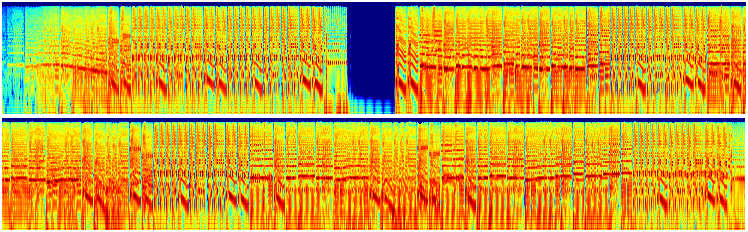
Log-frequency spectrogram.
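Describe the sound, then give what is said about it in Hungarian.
The finale of a musical composition plays: a dense, loud passage with layered sustained tones and busy, clashing parts, cutting out briefly near the start before resuming at full volume through the end. “Na, hallgassuk meg a kompozíció végét, a finálét.”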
